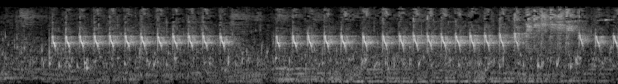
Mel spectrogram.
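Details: Songbird chirping for calming and training stressed birds: long runs of rapid, evenly spaced bright notes, about three per second, broken by a short pause, with a higher chatter near the end and faint water behind.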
